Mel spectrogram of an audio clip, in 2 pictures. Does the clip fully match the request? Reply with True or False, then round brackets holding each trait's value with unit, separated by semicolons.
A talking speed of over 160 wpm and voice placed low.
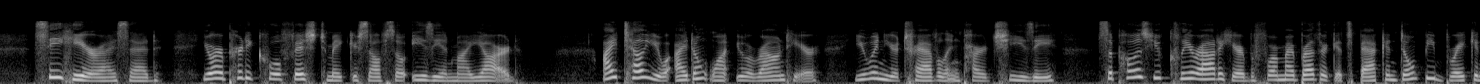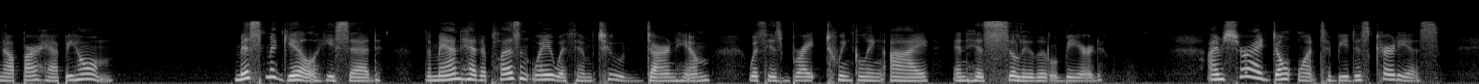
False (170 wpm; 190 Hz)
